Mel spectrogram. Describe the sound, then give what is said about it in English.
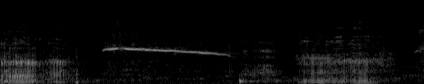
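A voice imitates snoring: rough, rasping snore breaths, then a long, gently falling whistle, followed by another drawn-out, breathy snore. “I see you snoring.”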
